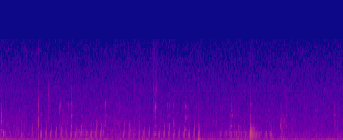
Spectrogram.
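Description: Quiet chewing of a bite of soft chicken parmesan with the mouth closed: faint, irregular wet mouth clicks and smacks, with a slightly louder click about five seconds in.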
